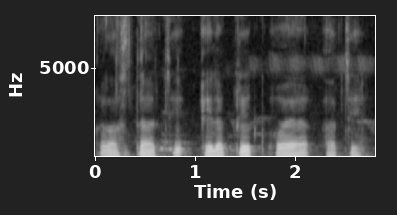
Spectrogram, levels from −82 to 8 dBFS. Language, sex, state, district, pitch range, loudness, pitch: Bengali, female, Assam, Hailakandi, 175-195 Hz, -15 LUFS, 185 Hz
